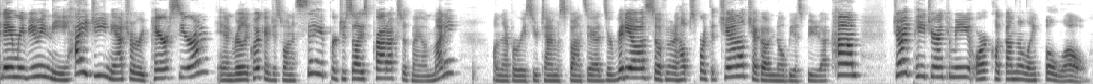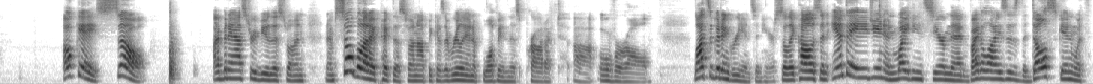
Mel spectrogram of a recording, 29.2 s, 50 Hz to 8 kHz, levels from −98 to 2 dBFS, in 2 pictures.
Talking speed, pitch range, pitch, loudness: 215 wpm, 195-300 Hz, 230 Hz, -25 LUFS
